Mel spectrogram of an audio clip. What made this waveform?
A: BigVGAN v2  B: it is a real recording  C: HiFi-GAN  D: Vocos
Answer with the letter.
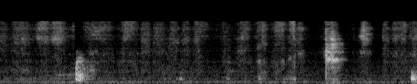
C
